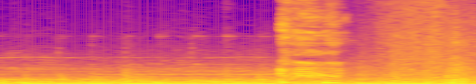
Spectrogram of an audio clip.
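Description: Tense film-score music with a steady low bass. About one and a half seconds in, a car door closes with a sudden loud slam.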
